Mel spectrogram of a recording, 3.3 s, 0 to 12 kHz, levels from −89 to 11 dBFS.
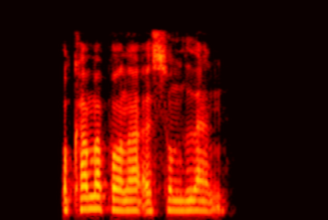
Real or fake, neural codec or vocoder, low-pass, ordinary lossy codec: fake; codec, 16 kHz, 16 kbps, FunCodec, trained on Chinese and English, 50 frames a second; 7.2 kHz; MP3, 64 kbps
